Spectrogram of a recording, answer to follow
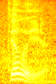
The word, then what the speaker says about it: Delia: It's Delia, yes.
